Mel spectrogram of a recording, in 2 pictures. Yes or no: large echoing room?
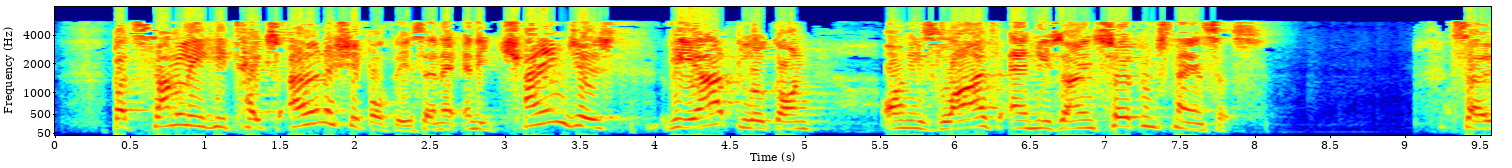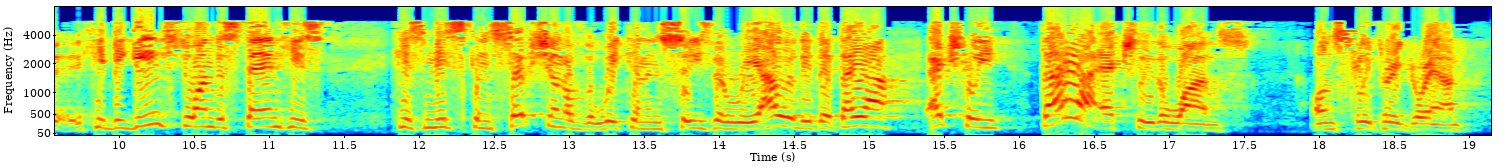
yes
